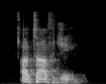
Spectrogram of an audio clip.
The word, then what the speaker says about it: autophagy: Autophagy? – Autophagy.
